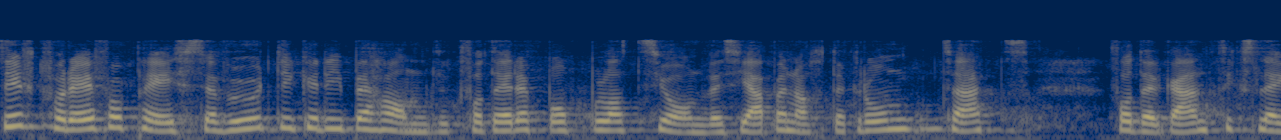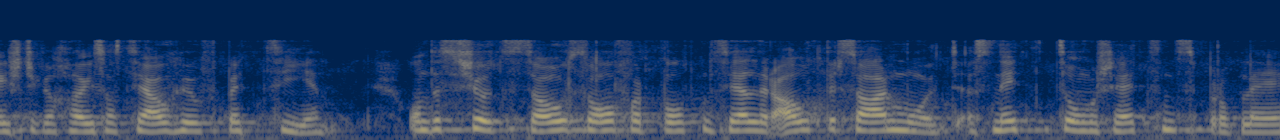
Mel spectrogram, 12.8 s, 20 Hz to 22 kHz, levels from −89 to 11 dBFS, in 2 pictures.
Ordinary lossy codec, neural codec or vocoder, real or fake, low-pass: none; codec, 16 kHz, 4.8 kbps, FACodec; fake; none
